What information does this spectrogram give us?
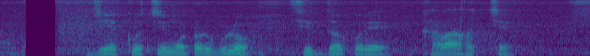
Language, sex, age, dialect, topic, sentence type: Bengali, male, 36-40, Western, agriculture, statement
